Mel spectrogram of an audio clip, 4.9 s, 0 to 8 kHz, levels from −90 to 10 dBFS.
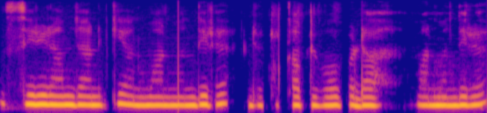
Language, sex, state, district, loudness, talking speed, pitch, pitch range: Hindi, female, Bihar, Muzaffarpur, -12 LUFS, 185 wpm, 220 Hz, 215-230 Hz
